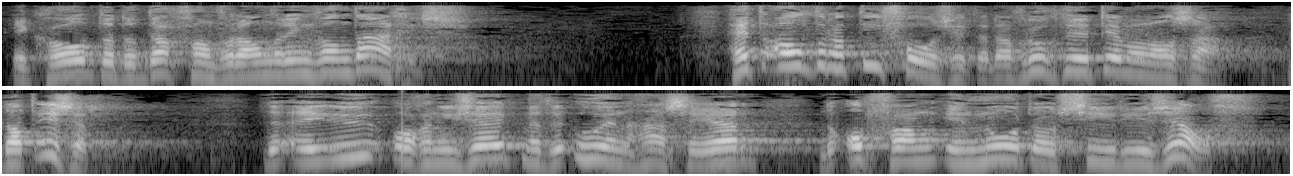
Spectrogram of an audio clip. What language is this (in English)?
Dutch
